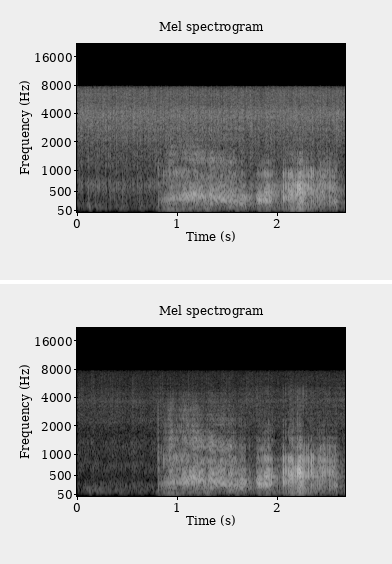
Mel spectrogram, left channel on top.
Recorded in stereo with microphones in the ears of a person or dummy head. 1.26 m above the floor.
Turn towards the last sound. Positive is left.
turn(degrees=-20)  # may be behind; listen again after turning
